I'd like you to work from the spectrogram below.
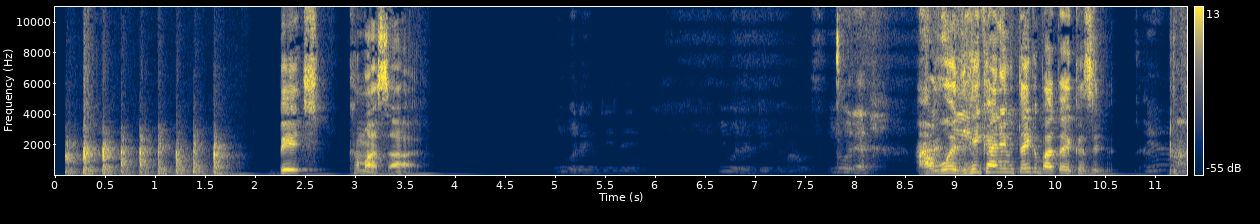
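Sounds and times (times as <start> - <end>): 
loud pounding knocks on a door: 0.0 - 2.0
speech: 2.3 - 3.7, 8.6 - 11.3.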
